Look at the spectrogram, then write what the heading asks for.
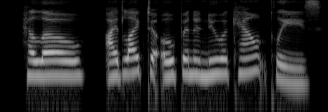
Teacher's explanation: Notice the stress on open and account, so the purpose is clear.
